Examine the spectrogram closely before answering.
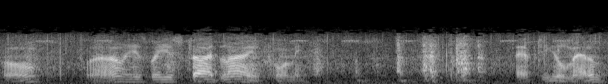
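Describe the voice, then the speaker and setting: Threatening radio-thriller gunman: low, very lively inflection, smug, muffled vintage broadcast sound. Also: slow pace. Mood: smug menace. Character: menacing armed male fugitive, smug and threatening, caught off guard. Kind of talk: 1940s radio thriller acting. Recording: dull, noisy 1940s radio broadcast.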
